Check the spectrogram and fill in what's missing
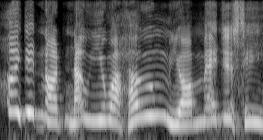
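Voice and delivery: very high, squeaky voice; loud, high-pitched fluster; spluttering. A narrator's reading. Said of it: "he spluttered".

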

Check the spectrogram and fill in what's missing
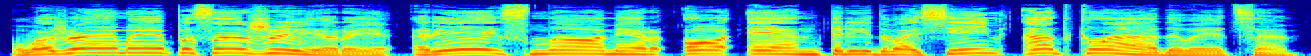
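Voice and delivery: high, slow public-address voice; airport announcement. Acted. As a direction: announce it over the airport speakers.

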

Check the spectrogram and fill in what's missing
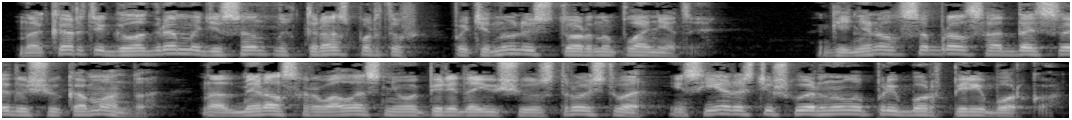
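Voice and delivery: plain reading voice

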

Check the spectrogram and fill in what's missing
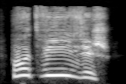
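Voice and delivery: put-on very high, loud child's squeal; excited squeal. A narrator's reading. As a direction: squeal it like a thrilled kid. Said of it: "возбуждённо завизжал".

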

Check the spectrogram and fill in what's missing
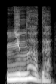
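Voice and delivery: sharp pleading cry, voice rising; loud tearful protest. A narrator's reading. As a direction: push back hard through tears.

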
